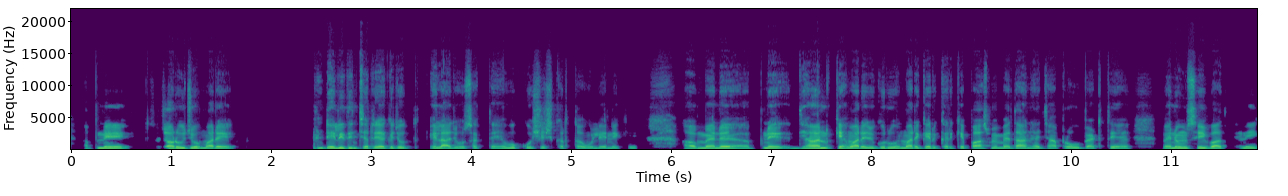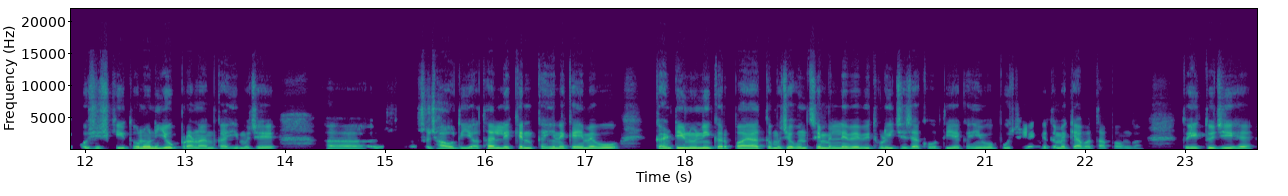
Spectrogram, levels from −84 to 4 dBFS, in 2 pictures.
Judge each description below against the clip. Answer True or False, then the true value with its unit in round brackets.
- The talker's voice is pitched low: True (105 Hz)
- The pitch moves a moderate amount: False (1.6 semitones)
